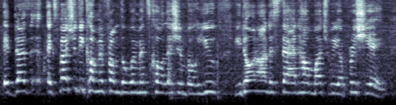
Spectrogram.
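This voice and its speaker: Higher-pitched woman hosting community radio, earnest. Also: fairly quick, gravelly, recorded from a distance, a little hiss or hum. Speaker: talk show host and advocate. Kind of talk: conversational community radio talk. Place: small radio studio. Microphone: studio microphone on boom arm.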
